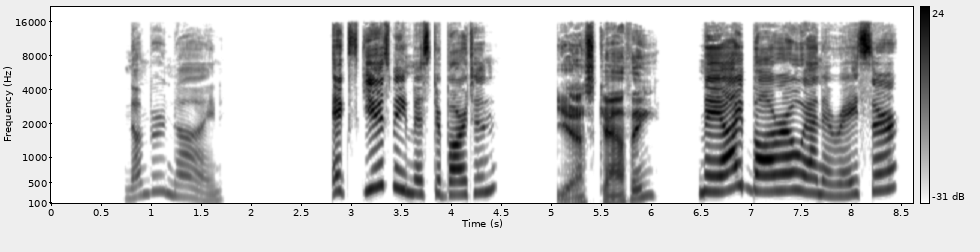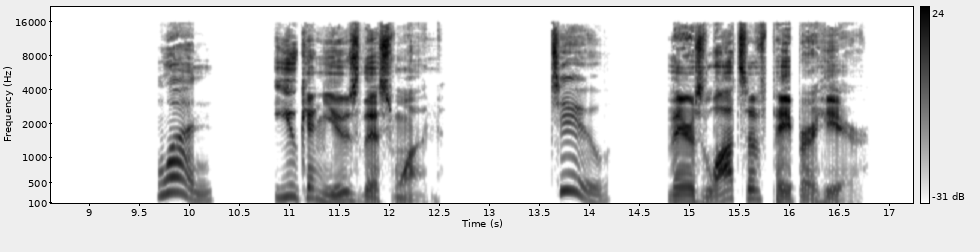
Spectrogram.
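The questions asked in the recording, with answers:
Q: May I borrow an eraser?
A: 1: You can use this one.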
